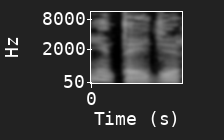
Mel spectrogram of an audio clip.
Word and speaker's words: integer: apa sih integer ager-ager integer ini tu e dibacanya inteer ya integer jadi integer itu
